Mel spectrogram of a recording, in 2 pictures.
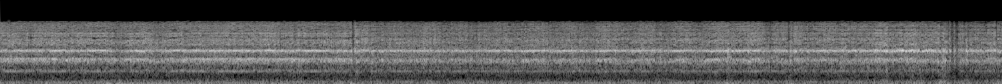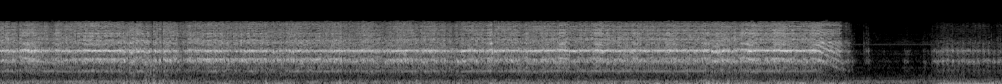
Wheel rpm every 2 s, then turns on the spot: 160, 160, 160, 160, 160, 160, 160, 160, 160, 30.
18-20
